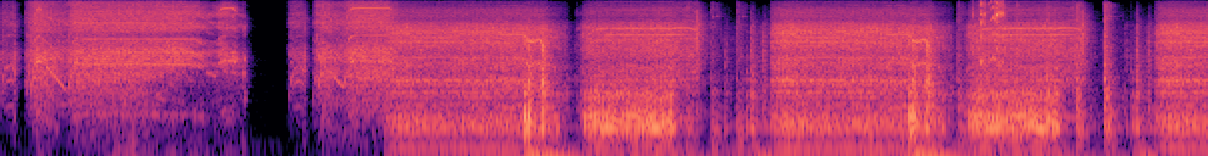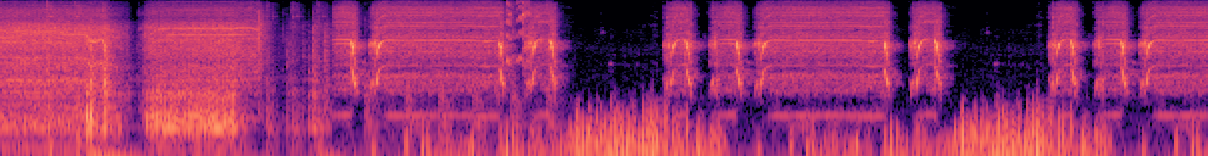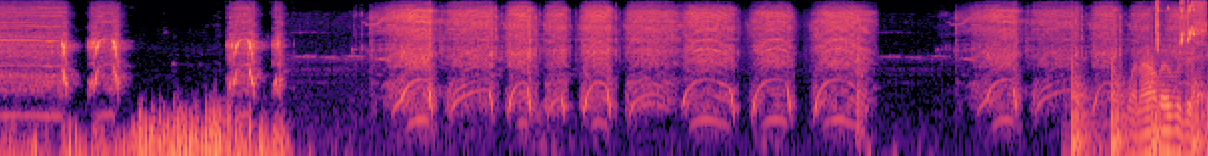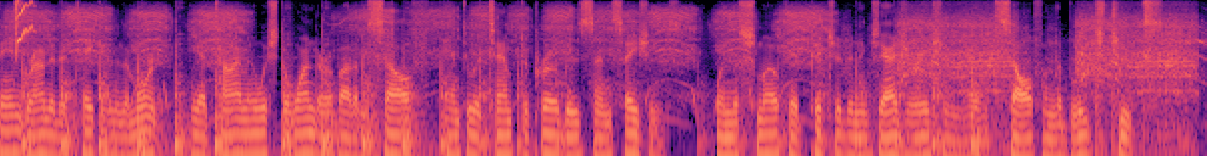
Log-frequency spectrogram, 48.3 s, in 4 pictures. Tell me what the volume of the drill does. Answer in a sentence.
The loudness of the drill goes down.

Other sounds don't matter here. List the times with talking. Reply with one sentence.
The talking can be heard from 35.4 to 48.2 s.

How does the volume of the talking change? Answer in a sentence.
The loudness of the talking stays about the same.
